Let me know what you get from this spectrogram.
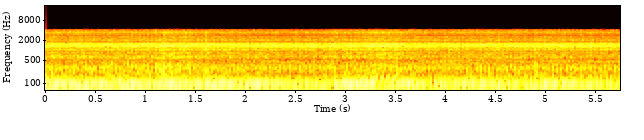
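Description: BMW GS adventure motorcycle engine running steadily at low revs, picked up by a camera mounted on the bike, with a steady higher hum over the low engine note.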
